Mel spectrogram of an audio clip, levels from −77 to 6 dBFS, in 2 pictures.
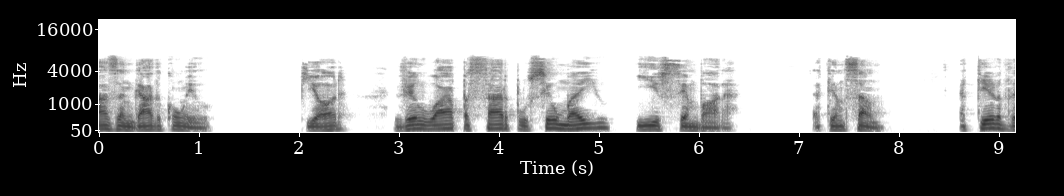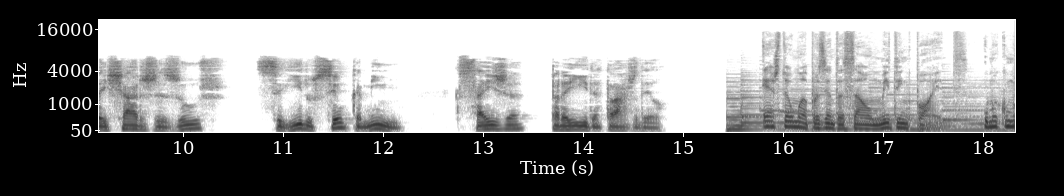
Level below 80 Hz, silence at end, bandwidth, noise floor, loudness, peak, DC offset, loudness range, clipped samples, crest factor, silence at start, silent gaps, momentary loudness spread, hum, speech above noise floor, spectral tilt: -40 dBFS; 0 s; 15.5 kHz; under -90 dBFS; -19 LUFS; -2 dBFS; under 0.1%; 4 LU; under 0.1%; 18 dB; 0 s; 1.76-1.80 s, 10.65-10.69 s; 14 LU; none; over 72 dB; -5.5 dB/octave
